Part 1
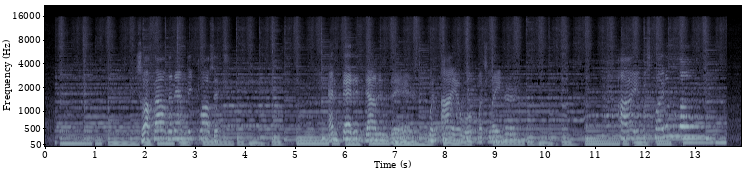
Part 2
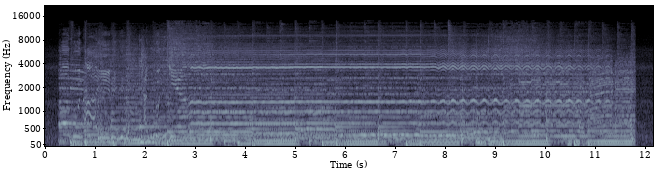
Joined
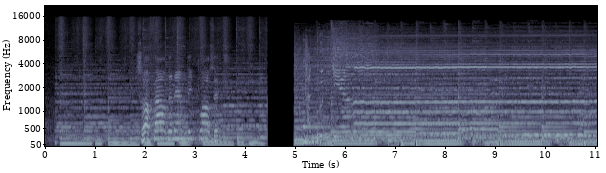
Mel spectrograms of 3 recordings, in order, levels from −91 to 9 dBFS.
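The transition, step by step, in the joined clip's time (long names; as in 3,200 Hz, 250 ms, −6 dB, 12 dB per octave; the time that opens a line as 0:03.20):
part 1
0:04.45–0:04.98: silence
0:04.98: continue with part 2 from 0:01.71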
